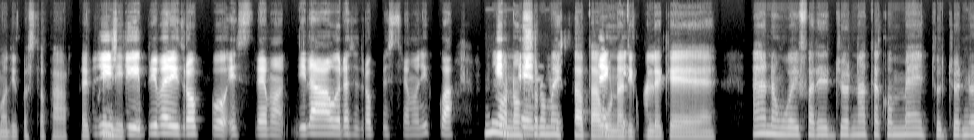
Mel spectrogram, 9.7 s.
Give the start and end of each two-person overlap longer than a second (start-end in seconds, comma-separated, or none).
4.9-6.3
